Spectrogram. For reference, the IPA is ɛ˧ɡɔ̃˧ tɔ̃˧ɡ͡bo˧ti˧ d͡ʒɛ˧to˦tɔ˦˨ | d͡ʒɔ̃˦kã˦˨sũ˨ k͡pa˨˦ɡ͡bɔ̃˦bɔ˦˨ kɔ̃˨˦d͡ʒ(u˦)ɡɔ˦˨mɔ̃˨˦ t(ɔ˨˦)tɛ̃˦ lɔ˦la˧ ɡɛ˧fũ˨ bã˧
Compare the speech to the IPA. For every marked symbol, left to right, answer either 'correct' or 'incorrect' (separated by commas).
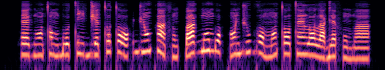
correct, incorrect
